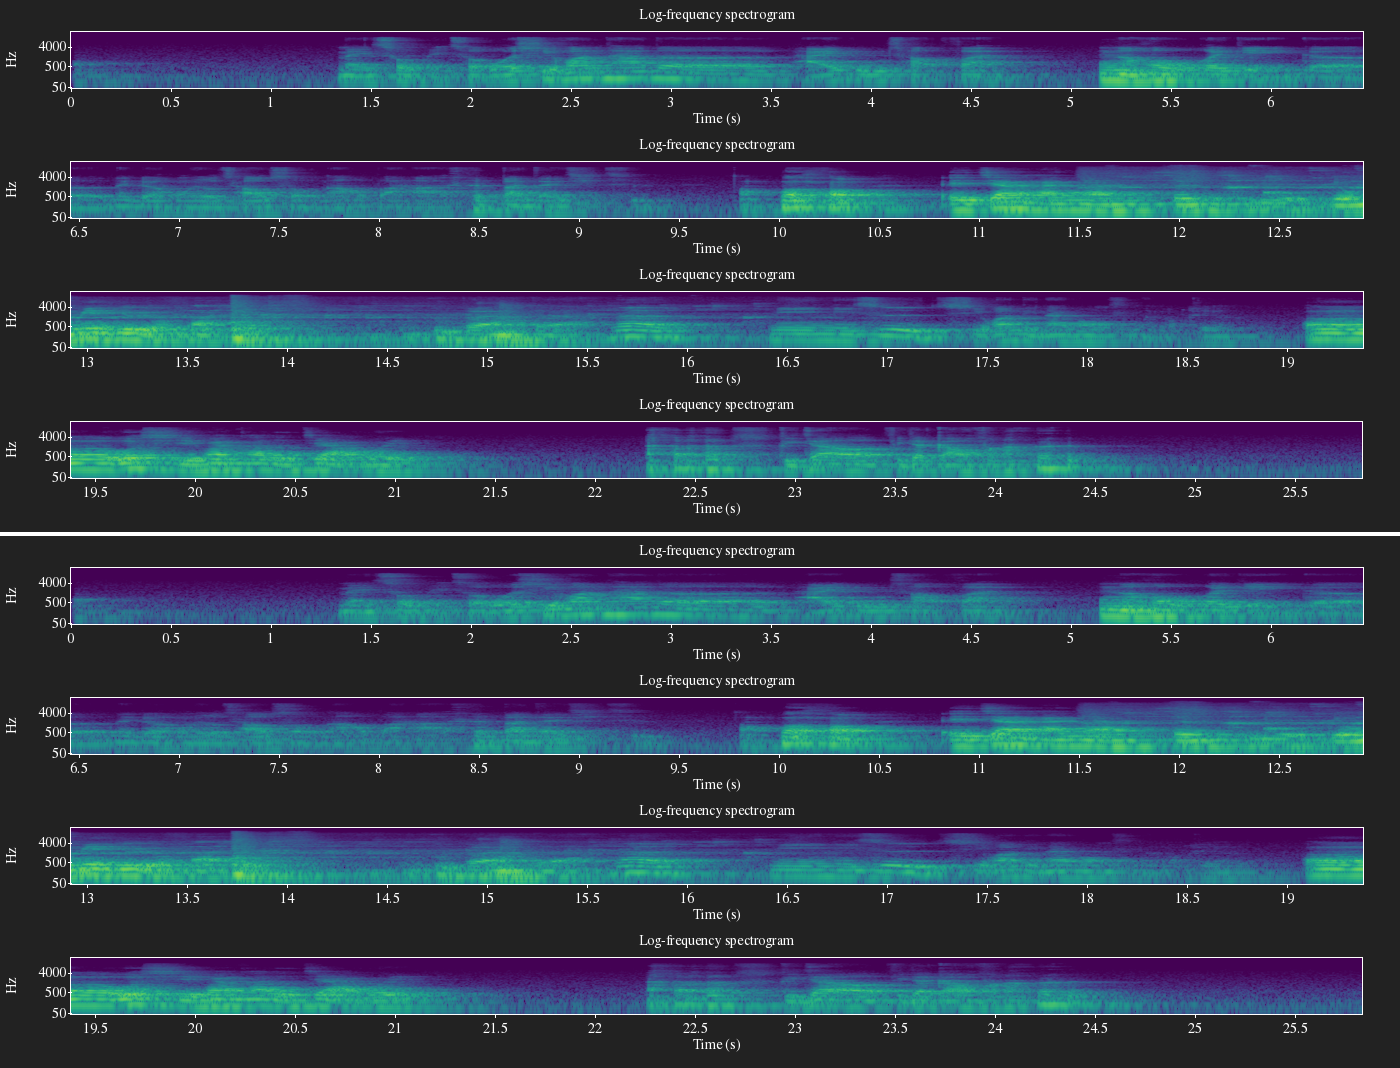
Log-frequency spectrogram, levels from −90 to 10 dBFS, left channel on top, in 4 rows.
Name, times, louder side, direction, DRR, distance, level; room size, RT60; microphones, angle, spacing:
voice 1, 1.3-4.7 5.2-9.3 14.9-16.1 16.4-18.7 22.2-24.4, left 2 dB, 85° left, 3 dB, 0.5 m, -29 dB
voice 2, 10.0-10.5 10.8-13.7 19.1-21.1, left 1 dB, 25° left, 0 dB, 0.5 m, -19 dB
sound 1, 11.5-16.8, left 1 dB, 45° left, 1.0 m, -28 dB
4.4 x 2.5 x 2.6 m, 0.95 s
head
